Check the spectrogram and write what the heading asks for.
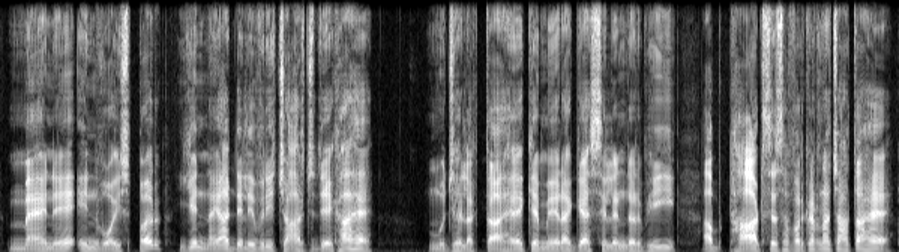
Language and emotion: Urdu, surprised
